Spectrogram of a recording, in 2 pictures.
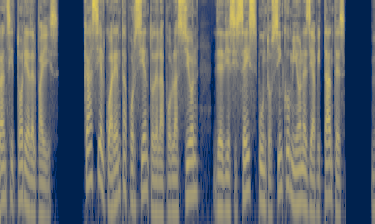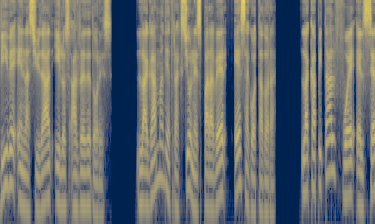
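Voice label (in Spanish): Chile, Santiago, Spanish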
